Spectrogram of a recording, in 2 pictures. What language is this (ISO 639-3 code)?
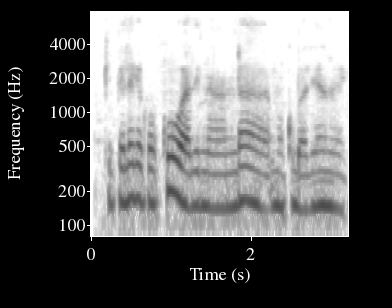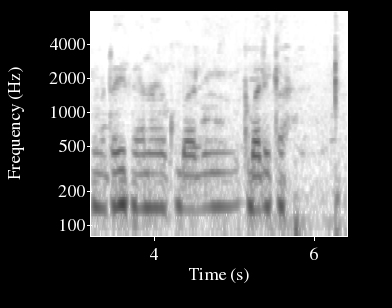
swa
